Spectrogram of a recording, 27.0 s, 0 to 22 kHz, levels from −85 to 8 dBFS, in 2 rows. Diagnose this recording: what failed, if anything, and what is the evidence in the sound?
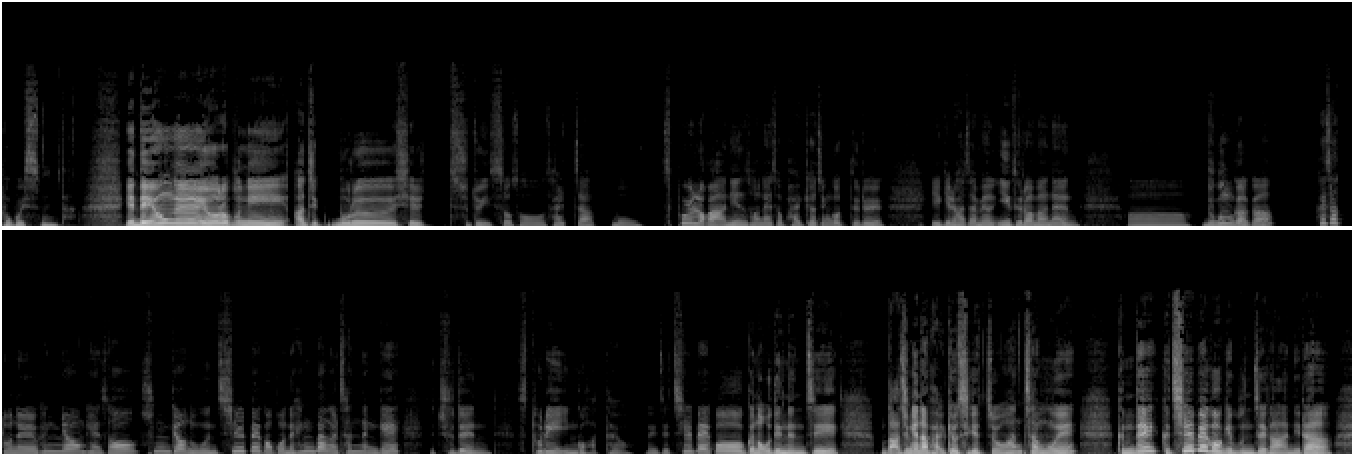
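The fault is zipper noise at the gain stage in the driver or buffer path. Between 20.46 and 21.1 s, a level change of roughly 15 dB carries a fine ticking at about a hundred clicks a second. The gain is applied in unsmoothed steps, once per block, and each jump leaves a small discontinuity. This differs from a fader move, which glides silently, and from random crackle, which lacks the steady rate.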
